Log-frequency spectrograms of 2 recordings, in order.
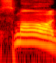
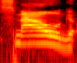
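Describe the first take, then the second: First: The name is said like the word smog. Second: The name is said the standard way. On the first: The speaker calls it wrong. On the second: The speaker calls it right.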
